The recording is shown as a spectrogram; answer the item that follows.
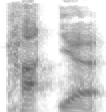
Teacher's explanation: I said Katya and put the glottal stop in the middle there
